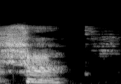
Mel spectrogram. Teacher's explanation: It's almost like the sound that you make when you're taking off your glasses and you kind of blow from the back of your mouth to get to clean your glasses.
